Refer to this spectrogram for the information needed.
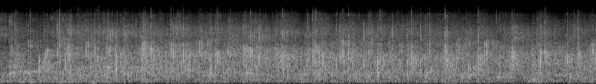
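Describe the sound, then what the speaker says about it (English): A conference audience claps for the event staff, a continuous, fairly loud burst of applause holding steady, with some voices underneath. "they all deserve a round of applause"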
